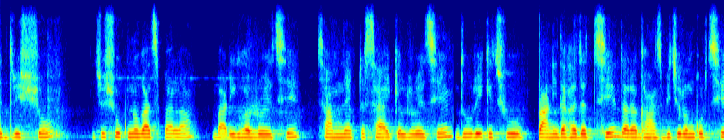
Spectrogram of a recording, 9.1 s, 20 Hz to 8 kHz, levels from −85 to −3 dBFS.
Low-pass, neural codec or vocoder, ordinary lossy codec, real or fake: 7.2 kHz; none; Opus, 32 kbps; real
